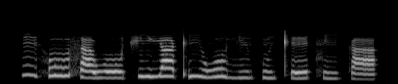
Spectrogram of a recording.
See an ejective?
yes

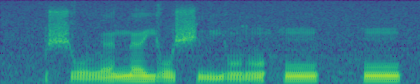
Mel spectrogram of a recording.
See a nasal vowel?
yes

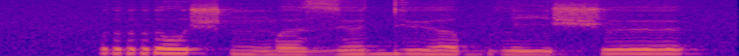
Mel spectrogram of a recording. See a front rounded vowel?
yes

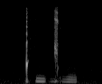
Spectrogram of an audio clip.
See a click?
yes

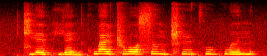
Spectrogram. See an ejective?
no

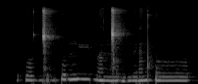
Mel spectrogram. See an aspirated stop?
no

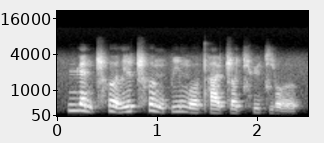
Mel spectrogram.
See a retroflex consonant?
yes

